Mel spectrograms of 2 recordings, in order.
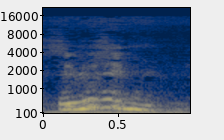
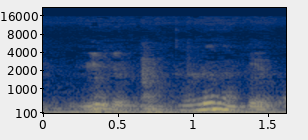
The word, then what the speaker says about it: Leuven: On peut prononcer Leuven. Leuven. En néerlandais, Leuven.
